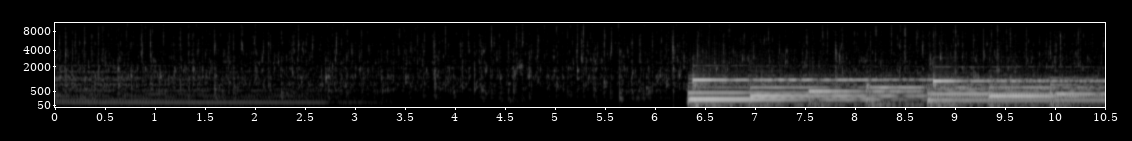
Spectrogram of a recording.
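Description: Water trickling and dripping from a bamboo fountain spout into a pool, under soft instrumental relaxation music. The music's held chord fades away over the first few seconds, leaving mostly the faint water, and a louder phrase of sustained notes comes in about six seconds in.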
